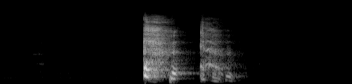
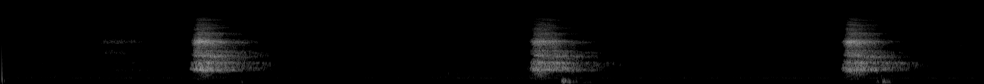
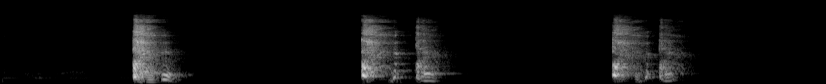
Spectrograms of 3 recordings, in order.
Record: {"cough_length": "3.5 s", "cough_amplitude": 32653, "cough_signal_mean_std_ratio": 0.25, "exhalation_length": "9.8 s", "exhalation_amplitude": 4038, "exhalation_signal_mean_std_ratio": 0.31, "three_cough_length": "8.3 s", "three_cough_amplitude": 27235, "three_cough_signal_mean_std_ratio": 0.25, "survey_phase": "beta (2021-08-13 to 2022-03-07)", "age": "45-64", "gender": "Female", "wearing_mask": "No", "symptom_none": true, "smoker_status": "Never smoked", "respiratory_condition_asthma": false, "respiratory_condition_other": false, "recruitment_source": "REACT", "submission_delay": "2 days", "covid_test_result": "Negative", "covid_test_method": "RT-qPCR", "influenza_a_test_result": "Negative", "influenza_b_test_result": "Negative"}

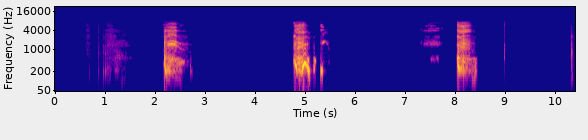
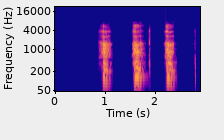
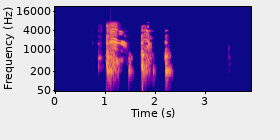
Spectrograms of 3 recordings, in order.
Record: {"three_cough_length": "10.4 s", "three_cough_amplitude": 30647, "three_cough_signal_mean_std_ratio": 0.24, "exhalation_length": "2.9 s", "exhalation_amplitude": 27923, "exhalation_signal_mean_std_ratio": 0.31, "cough_length": "3.9 s", "cough_amplitude": 32768, "cough_signal_mean_std_ratio": 0.33, "survey_phase": "beta (2021-08-13 to 2022-03-07)", "age": "18-44", "gender": "Male", "wearing_mask": "No", "symptom_cough_any": true, "symptom_runny_or_blocked_nose": true, "symptom_shortness_of_breath": true, "symptom_sore_throat": true, "symptom_abdominal_pain": true, "symptom_fever_high_temperature": true, "symptom_headache": true, "symptom_onset": "3 days", "smoker_status": "Never smoked", "respiratory_condition_asthma": false, "respiratory_condition_other": false, "recruitment_source": "Test and Trace", "submission_delay": "1 day", "covid_test_result": "Positive", "covid_test_method": "RT-qPCR"}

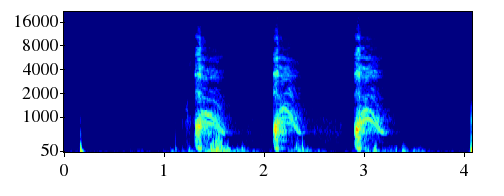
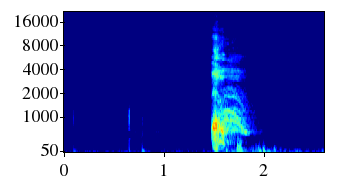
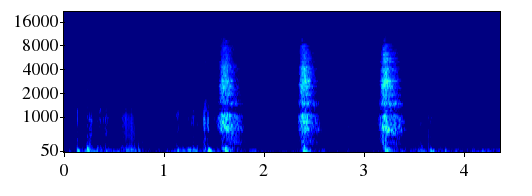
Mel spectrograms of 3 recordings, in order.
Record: {"three_cough_length": "4.1 s", "three_cough_amplitude": 8193, "three_cough_signal_mean_std_ratio": 0.36, "cough_length": "2.6 s", "cough_amplitude": 12673, "cough_signal_mean_std_ratio": 0.24, "exhalation_length": "4.4 s", "exhalation_amplitude": 1735, "exhalation_signal_mean_std_ratio": 0.4, "survey_phase": "beta (2021-08-13 to 2022-03-07)", "age": "45-64", "gender": "Female", "wearing_mask": "No", "symptom_none": true, "smoker_status": "Ex-smoker", "respiratory_condition_asthma": false, "respiratory_condition_other": false, "recruitment_source": "REACT", "submission_delay": "3 days", "covid_test_result": "Negative", "covid_test_method": "RT-qPCR", "influenza_a_test_result": "Negative", "influenza_b_test_result": "Negative"}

